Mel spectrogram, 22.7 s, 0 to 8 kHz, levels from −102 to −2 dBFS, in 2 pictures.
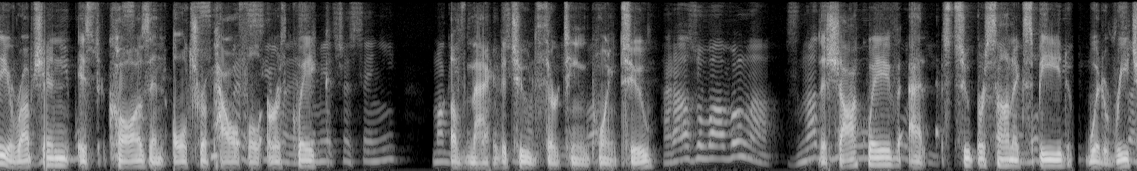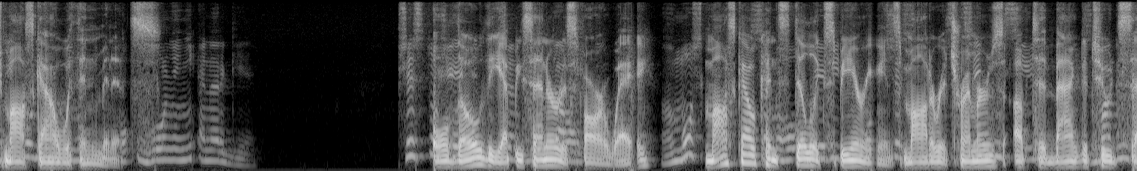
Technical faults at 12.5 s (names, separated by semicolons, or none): clock drift between sender and receiver; repeated timing corrections; scattered short gaps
